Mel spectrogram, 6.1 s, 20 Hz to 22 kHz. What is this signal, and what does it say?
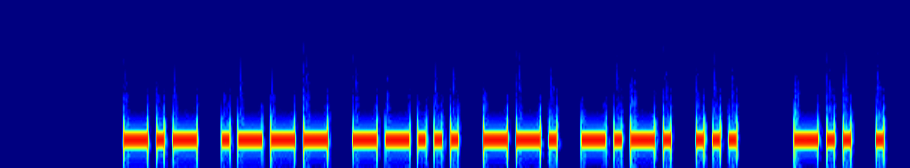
Morse code, heard as a keyed tone, about 22 wpm, 700 Hz. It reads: KJ7GCS DE
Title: USA Callsign DE Callsign 22wpm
